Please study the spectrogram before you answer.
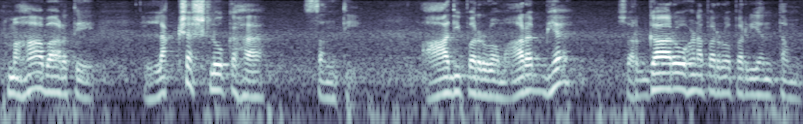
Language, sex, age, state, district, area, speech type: Sanskrit, male, 45-60, Tamil Nadu, Coimbatore, urban, spontaneous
